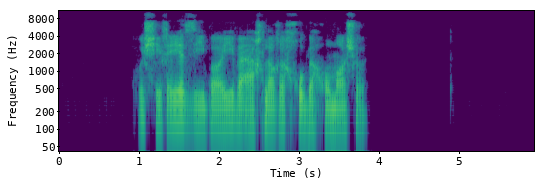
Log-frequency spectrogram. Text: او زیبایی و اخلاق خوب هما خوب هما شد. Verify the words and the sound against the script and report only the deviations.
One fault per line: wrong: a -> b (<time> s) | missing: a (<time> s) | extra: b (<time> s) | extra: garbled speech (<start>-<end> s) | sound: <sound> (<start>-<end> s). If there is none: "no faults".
extra: شیفتهی (1.1 s)
missing: خوب هما (3.6 s)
